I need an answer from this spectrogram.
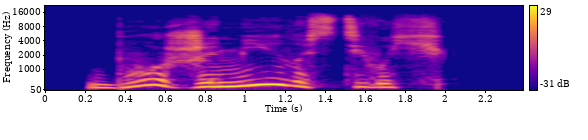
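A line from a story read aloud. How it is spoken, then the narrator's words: Whispered. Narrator (Russian): прошептала она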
